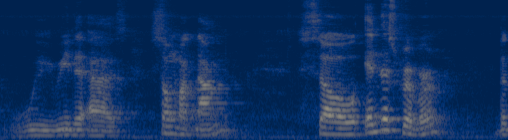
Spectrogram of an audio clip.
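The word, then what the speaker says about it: Bạch Đằng: So in southern Vietnam, there was a river called the Bạch Dong River, or Vietnamese we read it as Sông Bạch Dang.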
